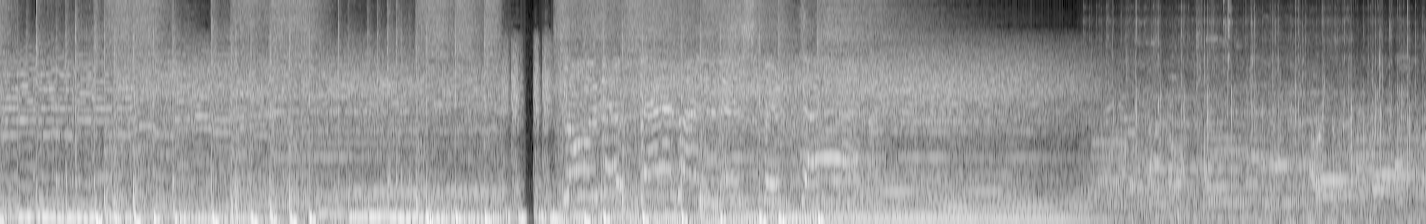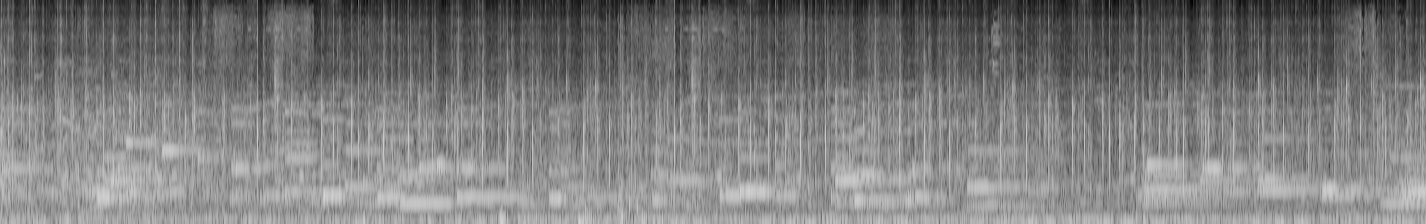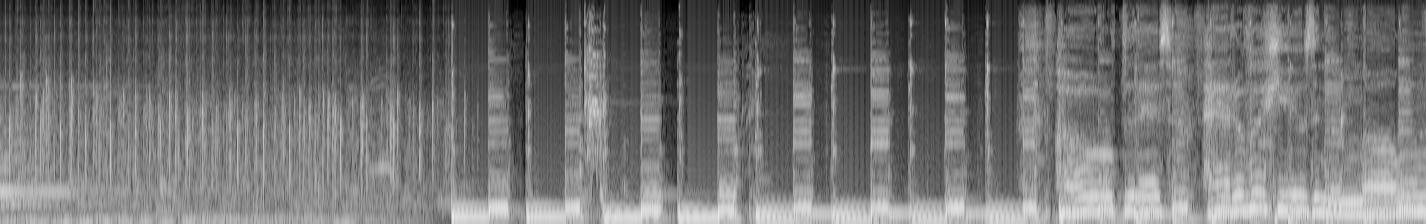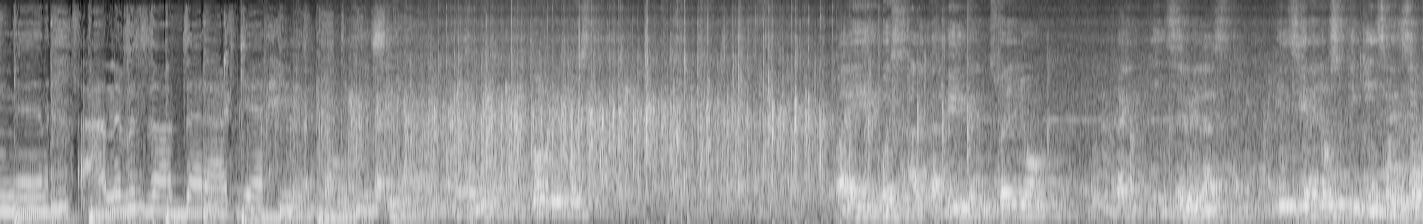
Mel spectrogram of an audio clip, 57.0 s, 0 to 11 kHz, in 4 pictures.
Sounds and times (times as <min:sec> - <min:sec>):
Music: 0:00.0 - 0:31.2, 0:33.0 - 0:48.3.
